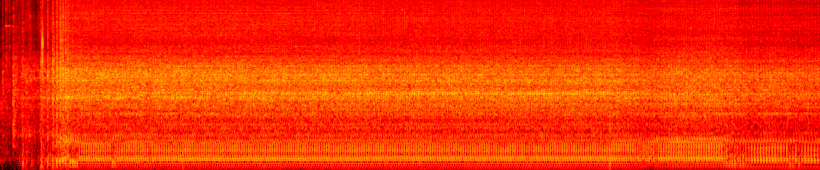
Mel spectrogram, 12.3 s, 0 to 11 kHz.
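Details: Honda GX120 small engine, previously running rich with some plugged brass-tube ports, after fitting a new cheap Chinese replacement carburetor and taller air filter: starts and settles into a fast, even chatter with steady beat, no surging or hunting; normal running.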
